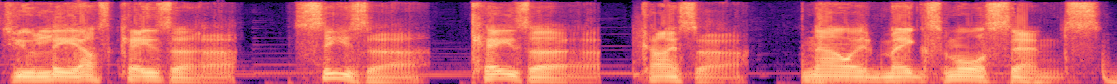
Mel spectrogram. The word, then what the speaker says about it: Caesar: again julius caesar is also supposed to be pronounced julius caesar caesar caser kaiser now it makes more sense why caesar is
